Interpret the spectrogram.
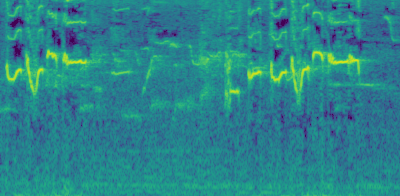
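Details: Caged oriental magpie-robin (kacer) at home, its song used to coax silent birds to sing; clear warbled whistles in quick groups, a short lull, then more looping whistled phrases.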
